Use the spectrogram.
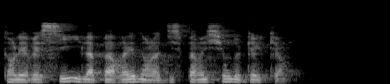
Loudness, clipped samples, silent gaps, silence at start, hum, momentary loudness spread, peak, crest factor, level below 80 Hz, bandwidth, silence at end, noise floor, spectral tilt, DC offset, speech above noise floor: -27 LUFS; under 0.1%; none; 0.05 s; none; 8 LU; -10 dBFS; 18 dB; -62 dBFS; 7.6 kHz; 0.95 s; -79 dBFS; -4.5 dB/octave; under 0.1%; 53 dB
